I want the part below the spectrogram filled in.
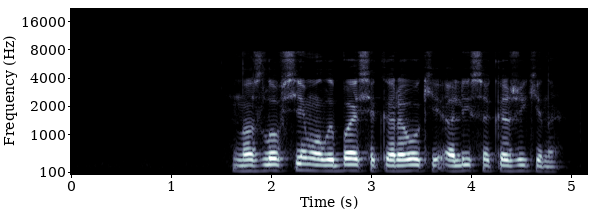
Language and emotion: Russian, neutral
